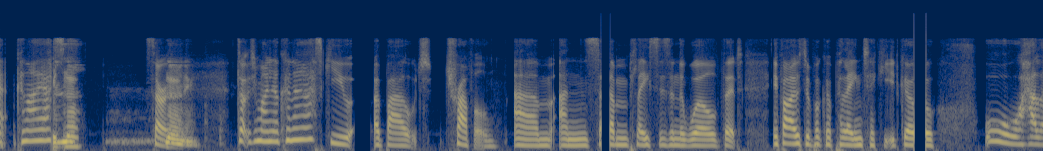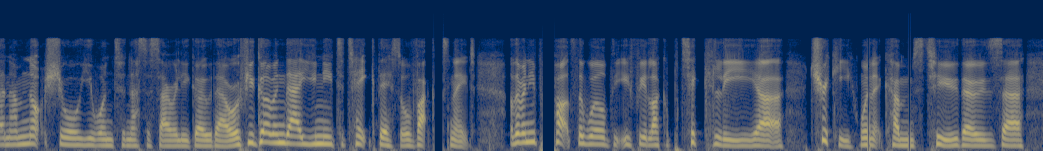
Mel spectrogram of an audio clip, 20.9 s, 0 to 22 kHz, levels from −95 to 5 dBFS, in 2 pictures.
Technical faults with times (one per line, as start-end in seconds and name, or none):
0.52-0.55 packet loss on an ADPCM call
3.55-3.72 block of digital silence
6.02-6.11 block of digital silence
9.15-9.27 block of digital silence
14.78-14.87 block of digital silence
15.86-15.98 block of digital silence
19.11-19.15 packet loss on an ADPCM call
19.52-19.54 block of digital silence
